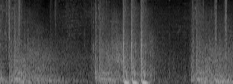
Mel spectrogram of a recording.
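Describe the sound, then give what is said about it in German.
Gunfire in the video game Fortnite, including shots from an exotic weapon, comes in a few rapid bursts of crackling shots separated by short lulls, loud and sharp with no talk over it. “Einer schießt mich an mit einer exotischen Waffe.”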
